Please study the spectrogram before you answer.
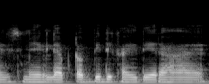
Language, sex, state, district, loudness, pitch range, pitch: Hindi, male, Jharkhand, Deoghar, -18 LUFS, 110-115 Hz, 110 Hz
